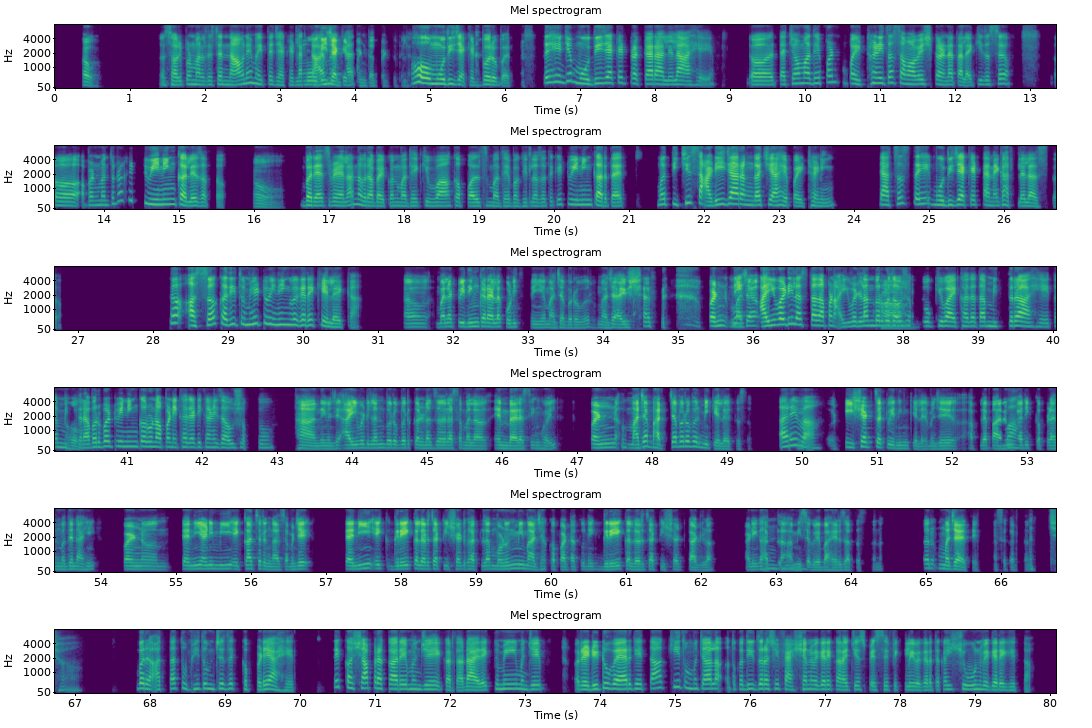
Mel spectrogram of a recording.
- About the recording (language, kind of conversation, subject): Marathi, podcast, फॅशनसाठी तुम्हाला प्रेरणा कुठून मिळते?
- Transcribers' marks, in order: stressed: "मोदी जॅकेट"; other background noise; in English: "ट्विनिंग"; "केल्या" said as "कल्या"; in English: "कपल्समध्ये"; in English: "ट्विनिंग"; in English: "ट्विनिंग"; in English: "ट्विनिंग"; chuckle; in English: "ट्विनिंग"; in English: "एम्बॅरसिंग"; unintelligible speech; in English: "ट्विनिंग"; in English: "रेडी टू वियर"; in English: "स्पेसिफिकली"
